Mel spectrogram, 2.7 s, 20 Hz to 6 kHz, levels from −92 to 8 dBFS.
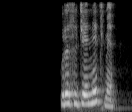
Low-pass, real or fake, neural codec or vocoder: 5.4 kHz; fake; codec, 16 kHz, 16 kbps, FunCodec, trained on Chinese and English, 50 frames a second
